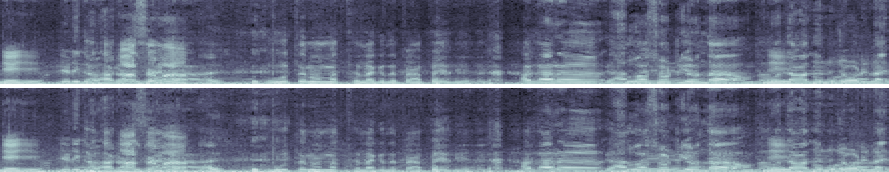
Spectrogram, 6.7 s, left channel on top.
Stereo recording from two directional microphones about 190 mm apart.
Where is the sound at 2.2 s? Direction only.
45° left (ahead or behind).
